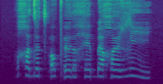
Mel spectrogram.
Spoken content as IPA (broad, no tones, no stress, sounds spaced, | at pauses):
χ ə d œ t͡sʼ ɔ pʼ ø ɾ ə h e ɓ ɛ χ ø ɮ i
